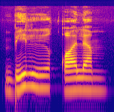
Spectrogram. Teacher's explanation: लाम को यहाँ पे हिलाना नहीं है, कौफ को पुर करके पढ़ना है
